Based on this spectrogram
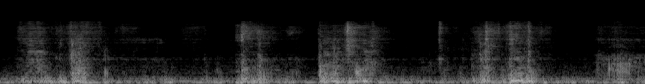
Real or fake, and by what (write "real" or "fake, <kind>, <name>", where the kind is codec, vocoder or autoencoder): fake, vocoder, HiFi-GAN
